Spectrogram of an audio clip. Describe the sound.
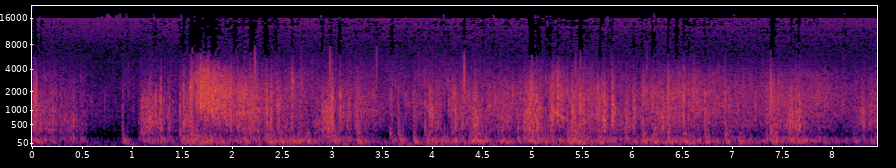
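Missile explosions and a blast wave boom in a heavy, continuous roar, with repeated loud blasts rolling over one another and no pauses or voices.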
